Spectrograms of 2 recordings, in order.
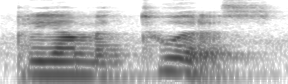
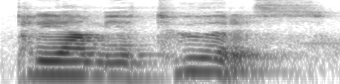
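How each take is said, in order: The two takes are said the same way.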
